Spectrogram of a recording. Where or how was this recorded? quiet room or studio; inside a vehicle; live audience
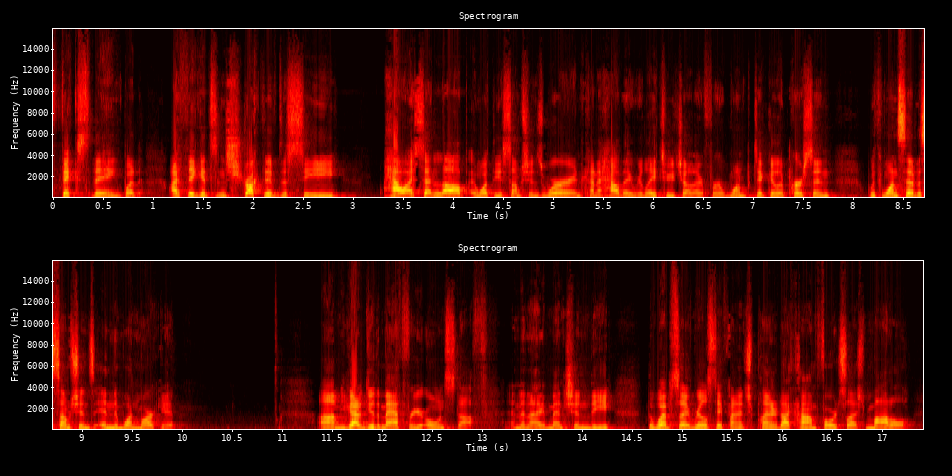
live audience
